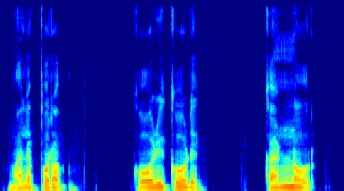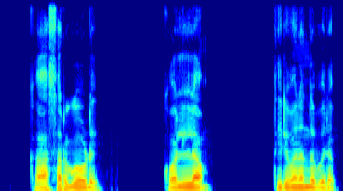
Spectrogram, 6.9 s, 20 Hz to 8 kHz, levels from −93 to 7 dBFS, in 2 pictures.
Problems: none marked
